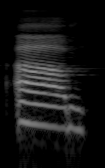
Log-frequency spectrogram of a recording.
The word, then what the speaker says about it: Uhura: In the same way, but they did have like kind of an opening number type song, and then I think it's Uhura. – Uhura, is that how you pronounce that character's name? Mm. Uhura.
